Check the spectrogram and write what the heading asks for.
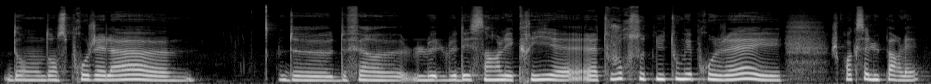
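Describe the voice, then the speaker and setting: A young woman speaks as a guest on a radio interview, her voice mellow and warm at an everyday pitch. She searches for words, repeats herself and restarts sentences as she talks. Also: level tone, measured pace. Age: young adult. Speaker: guest author and illustrator.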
